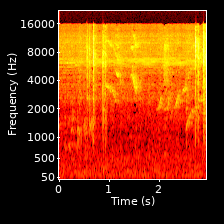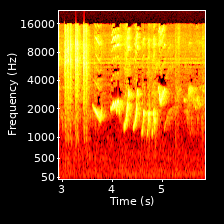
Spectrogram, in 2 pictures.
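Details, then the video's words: Scarlet minivet singing: a burst of bright, sharply inflected whistled notes in quick succession, rising and falling, preceded by scattered clicks and sharp high ticks. "Lửa siêu hót"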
